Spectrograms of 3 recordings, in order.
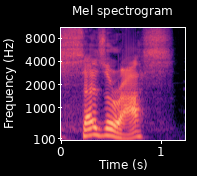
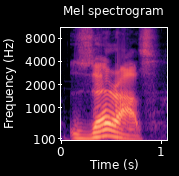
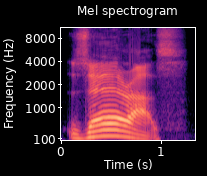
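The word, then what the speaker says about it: Szeras: And he's also not called Cesaras. He's called Zeras. Zeras. Yeah.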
